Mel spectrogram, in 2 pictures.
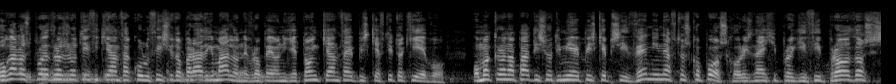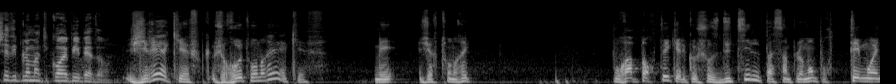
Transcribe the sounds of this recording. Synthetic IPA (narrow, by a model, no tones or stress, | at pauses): oɣɐlo̞spɾo̞e̞ðɾo̞zɾo̞t̪iθice̞ɐnθɐko̞luθisit̪o̞pɐɾɐðiɣmɐɐlo̞nevɾo̞pe̞o̞niʝe̞t̪o̞nce̞ɐnθɐe̞pisce̞ft̪it̪o̞cie̞vo̞̰ | omɐkɾo̞nɐpɐnd̪isio̞t̪̬imiɐepisce̞psiðe̞nine̞ɐft̪o̞sko̞po̞sxo̞ɾiznɐeçipɾo̞iʝiθipɾo̞ðosːe̞ðiplo̞mɐt̪i̥ko̞e̞p̬ipe̞ðo̞̰ʒiʁɛakʲjɛfkʒəʁət̪uʁnʁɛakʲjɛf | mɛ | ʒiʁt̪ʰuʁnʁɛ | puʁapɔʁt̪ekʲɛlkəʃozd̪yt̪ʰilpasɛ̃pləmɑ̃puʁt̪emwaɲ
